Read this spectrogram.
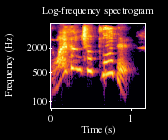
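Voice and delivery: put-on high shouted frustration at her kids; exasperated mom's shout; retold scream. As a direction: yell it at the kids who won't get the math. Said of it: "I would scream and yell".

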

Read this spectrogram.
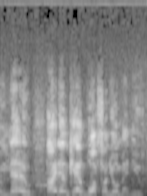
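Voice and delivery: ordinary talk, nothing marked

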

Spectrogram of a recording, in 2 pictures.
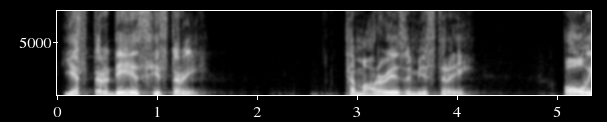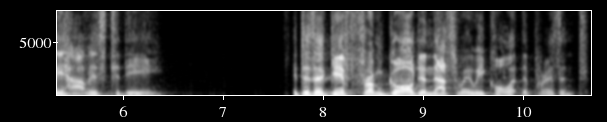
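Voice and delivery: loud, bright Scottish boss voice with rolled phrasing; a Scottish boss's saying, proudly declaimed; Scottish accent. Retold or imitated. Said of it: "so I'll say this with a bit of an accent".

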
